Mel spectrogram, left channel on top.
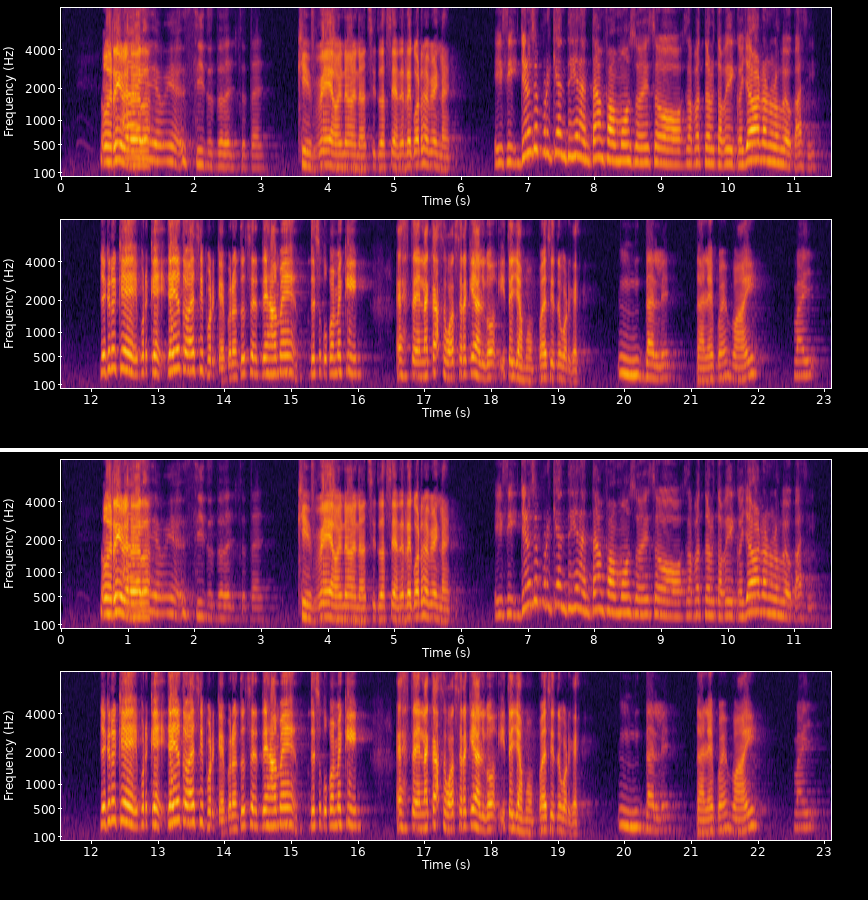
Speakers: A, in the centre; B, on the left (about 50°).
A: Horrible,
B: Ay,
A: ¿verdad?
B: Dios mío. Sí, total, total.
A: Qué feo, no, no, situaciones, recuerdos bien nice.
B: Y sí, yo no sé por qué antes eran tan famosos esos zapatos ortopédicos. Yo ahora no los veo casi. <laughs>
A: Yo creo que, porque, ya yo te voy a decir por qué, pero entonces déjame, desocúpame aquí, este, en la casa, voy a hacer aquí algo y te llamo para decirte por qué.
B: Mm, Dale.
A: Dale, pues, bye.
B: Bye.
